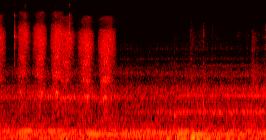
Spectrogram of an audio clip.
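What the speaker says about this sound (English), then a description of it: "Oh, I haven't rubbed the genie lamp yet." Rubbing a genie lamp in a video game produces a rhythmic series of five short swishing scrapes, moderately loud, over a steady low game soundtrack.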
